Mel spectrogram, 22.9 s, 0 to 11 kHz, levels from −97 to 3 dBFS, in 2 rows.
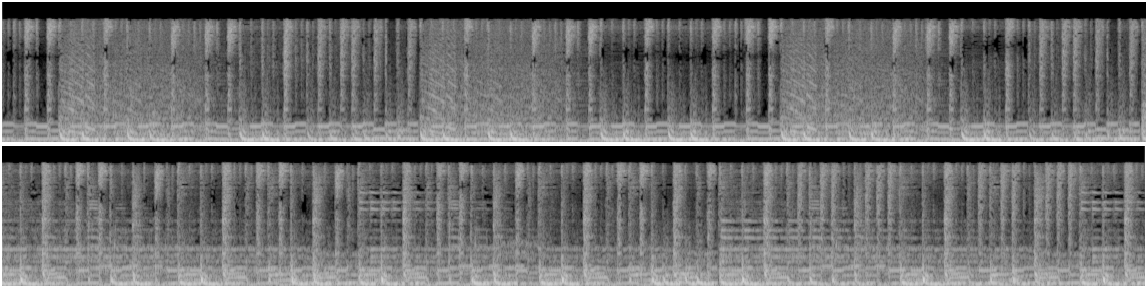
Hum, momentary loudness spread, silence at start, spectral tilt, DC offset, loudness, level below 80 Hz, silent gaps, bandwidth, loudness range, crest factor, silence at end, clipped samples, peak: none; 3 LU; 0 s; -4 dB/octave; 0.6%; -23 LUFS; -28 dBFS; none; 7.4 kHz; 1 LU; 18 dB; 0 s; under 0.1%; -4 dBFS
